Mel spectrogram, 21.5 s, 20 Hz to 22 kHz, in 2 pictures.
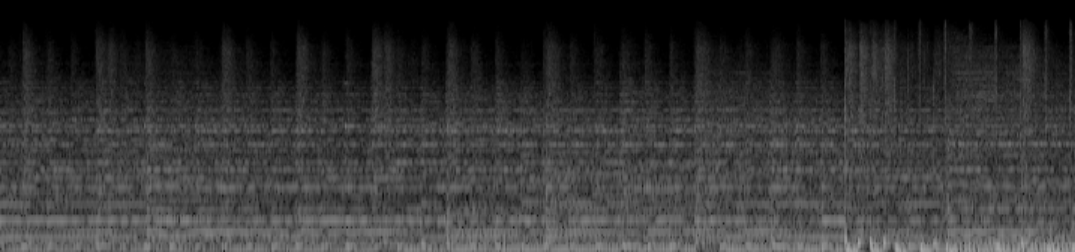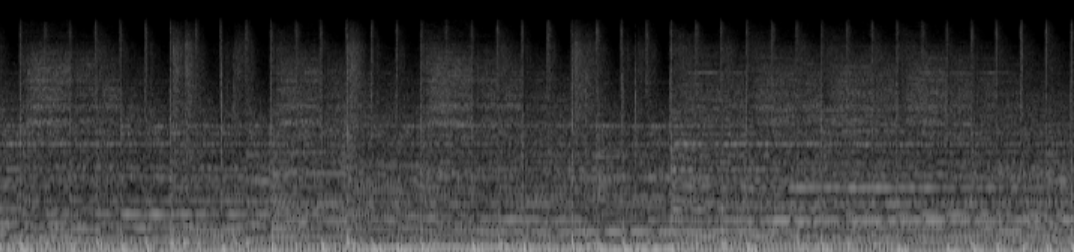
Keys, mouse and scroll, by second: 0.4 click, 0.7-2.5 middle drag, 2.9 middle click, 3.5 `, 4.8 a, 5.4 r, 8.5 g, 9.8 g, 11.1 click, 11.2-13.5 middle drag, 13.6 middle click, 14.4 click, 15.2 shift+click, 15.6 middle click, 17.0 r, 18.7 click, 18.9 middle click, 19.5 click, 20.0-21.2 middle drag.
